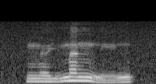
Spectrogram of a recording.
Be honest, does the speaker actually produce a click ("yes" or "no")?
no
